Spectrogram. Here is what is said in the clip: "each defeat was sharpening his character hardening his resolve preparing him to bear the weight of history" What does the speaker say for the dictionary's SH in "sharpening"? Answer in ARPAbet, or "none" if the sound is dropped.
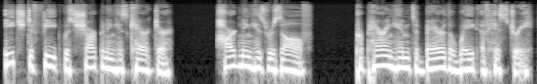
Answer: SH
